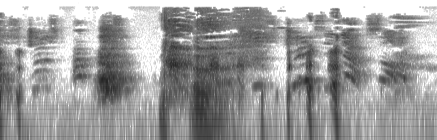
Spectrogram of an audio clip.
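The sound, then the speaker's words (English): Dogs bark in a quick, irregular string of loud, sharp yaps and woofs, several overlapping within a few seconds, with some other vocal noise mixed in. “Deal with the dogs!”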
